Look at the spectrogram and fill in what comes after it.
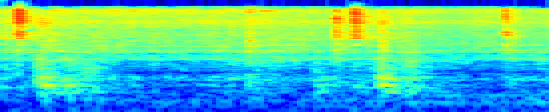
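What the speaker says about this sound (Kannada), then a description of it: "ಕಡಲೆಕಾಳು ಫಸ್ಟು ಒಗ್ಗರಣೆಯಲ್ಲಿ ಸ್ವಲ್ಪ ಬಾಡಿಸ್ಕೋಬೇಕು" Chickpeas sauté in hot tempering oil for a chickpea and green gram sambar, giving a continuous crackling sizzle broken by a few scraping stirs of the pan, with no voices.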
